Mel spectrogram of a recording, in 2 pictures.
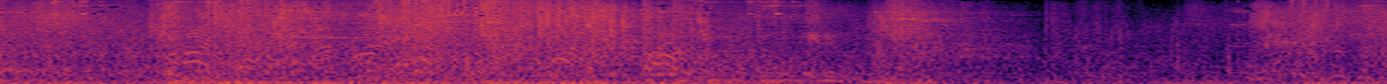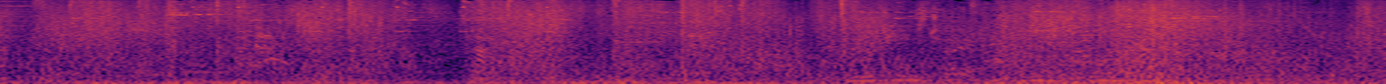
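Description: Game spell effects whoosh and burst during a fight.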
